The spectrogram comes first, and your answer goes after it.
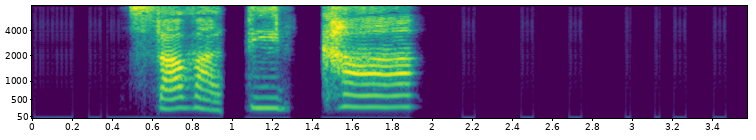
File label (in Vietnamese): giong nu noi xin chao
